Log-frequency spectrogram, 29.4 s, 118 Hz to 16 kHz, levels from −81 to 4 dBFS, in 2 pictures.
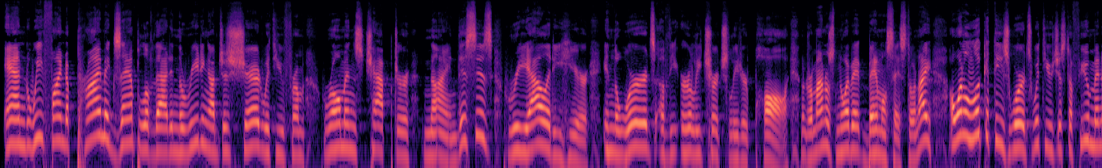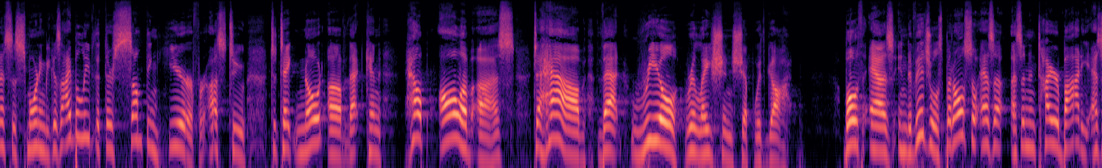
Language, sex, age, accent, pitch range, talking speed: English, male, 50-69, American, 190-245 Hz, 185 wpm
